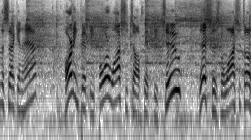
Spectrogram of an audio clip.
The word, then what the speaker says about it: Ouachita: to play in the second half harding 54 washita 52 this is the ouachita sports digital network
